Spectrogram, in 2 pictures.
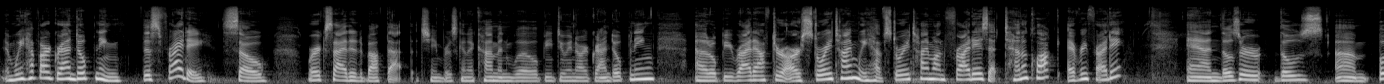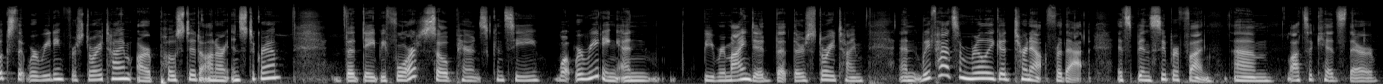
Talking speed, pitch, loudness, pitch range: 210 wpm, 195 Hz, -18 LUFS, 170-245 Hz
